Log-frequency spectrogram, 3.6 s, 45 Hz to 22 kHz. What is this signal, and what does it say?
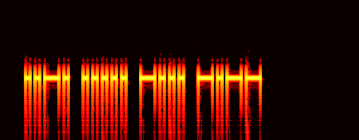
Morse code, heard as a keyed tone, about 25 wpm, 700 Hz. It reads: F5BY
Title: DXCC-100 Call Signs - 4 Characters - 25wpm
